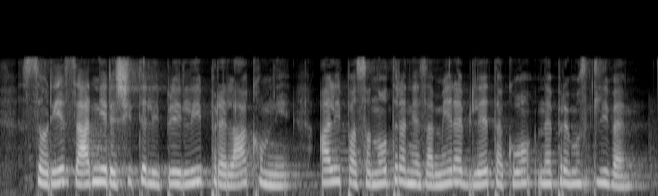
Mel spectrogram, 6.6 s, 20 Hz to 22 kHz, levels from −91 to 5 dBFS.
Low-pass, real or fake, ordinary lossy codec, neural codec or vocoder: 7.2 kHz; real; none; none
